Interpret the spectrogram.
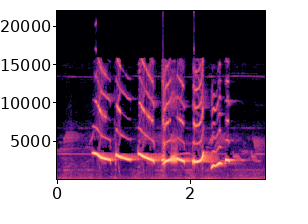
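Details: Oriental magpie-robin song played as a lure to make a silent bird start singing: six loud, clear whistled phrases, the first three long and gently falling, then shorter buzzier slurs ending in a rising note, with no other sounds.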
